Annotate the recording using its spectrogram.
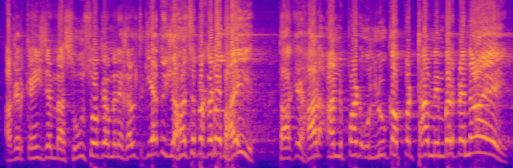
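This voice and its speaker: A man preaching a sermon, fiery and addressing the crowd directly, rising to shouts. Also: very high-pitched. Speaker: preacher at a religious gathering. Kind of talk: sermon with call-and-response. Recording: long hall reverb.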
